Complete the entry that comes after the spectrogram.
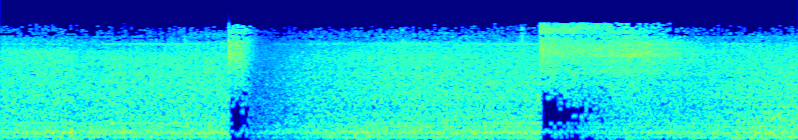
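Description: SEPTA Silverliner IV electric commuter train passing close by: a steady rushing of wheels on rail and car bodies going by, dipping briefly about two and a half seconds in.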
